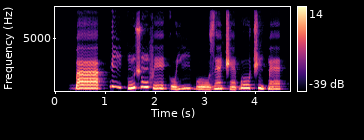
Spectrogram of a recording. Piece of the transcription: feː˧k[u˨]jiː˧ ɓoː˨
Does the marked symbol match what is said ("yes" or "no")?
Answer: no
